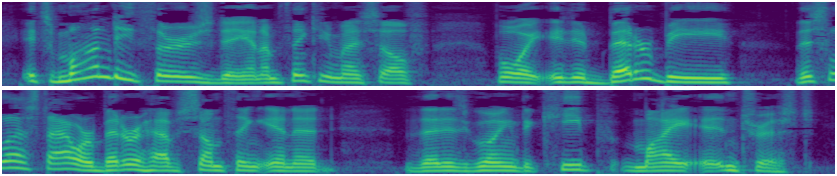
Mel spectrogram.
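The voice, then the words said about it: Slightly strained, tired voice. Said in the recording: “My voice is a little on the hairy edge, and I'm just tired.”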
